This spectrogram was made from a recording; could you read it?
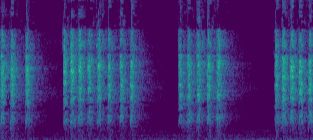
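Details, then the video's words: Eurasian tree sparrow singing loudly and nonstop, a master recording for training cage birds: dense bursts of fast, high chirps about half a second to a second long, separated by short silences. "suara burung gereja gacor"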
